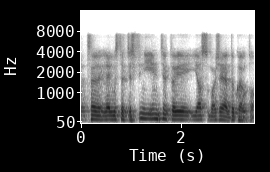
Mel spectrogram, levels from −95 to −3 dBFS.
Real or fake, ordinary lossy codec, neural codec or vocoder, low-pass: fake; Opus, 64 kbps; codec, 16 kHz, 0.5 kbps, FunCodec, trained on Chinese and English, 25 frames a second; 7.2 kHz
